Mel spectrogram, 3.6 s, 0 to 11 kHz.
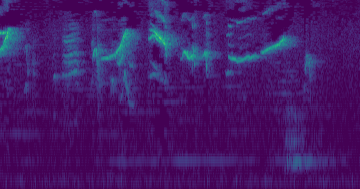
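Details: Oriental magpie-robin in a forest during a bird-trapping outing on 24 March 2017: a run of loud high whistles and twisting, slurred notes, some rising, with a faint low hum and a steady tone underneath.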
